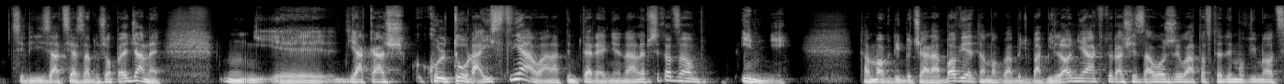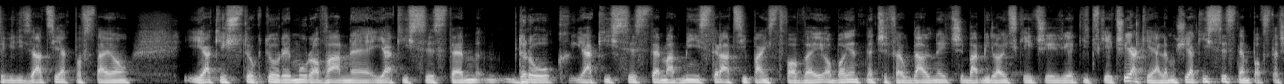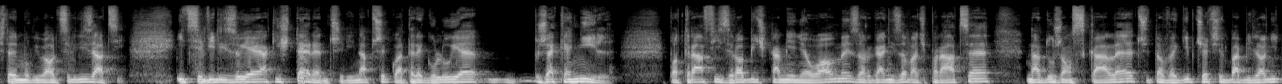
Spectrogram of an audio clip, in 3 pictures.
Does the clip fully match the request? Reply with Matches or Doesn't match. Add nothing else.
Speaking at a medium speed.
Matches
